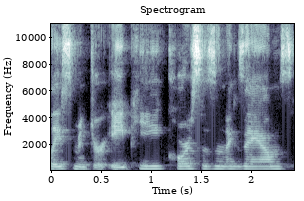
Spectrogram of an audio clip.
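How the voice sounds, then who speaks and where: A woman speaks with a Minnesotan accent. Her voice is fairly low. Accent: Minnesota. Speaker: education organization representative. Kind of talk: webinar presentation. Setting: home office, live stream. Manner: fast.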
